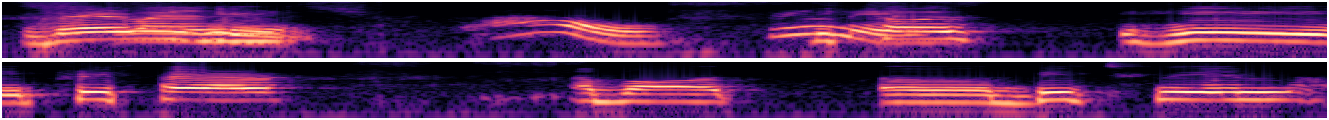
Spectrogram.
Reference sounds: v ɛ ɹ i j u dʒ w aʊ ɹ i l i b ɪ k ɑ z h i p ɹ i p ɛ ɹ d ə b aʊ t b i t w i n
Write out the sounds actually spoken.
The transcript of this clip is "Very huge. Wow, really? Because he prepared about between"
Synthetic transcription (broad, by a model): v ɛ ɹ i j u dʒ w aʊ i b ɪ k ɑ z h i p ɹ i p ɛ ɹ ə b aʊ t b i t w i n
